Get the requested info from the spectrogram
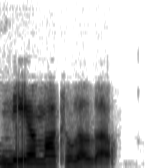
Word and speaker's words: Niumatalolo: Ken Niumatalolo? – Niumatalolo. And I do know I pronounced that correctly.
